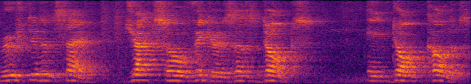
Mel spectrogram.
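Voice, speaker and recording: Slow male narrator in a very echoey room. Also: fairly high pitch. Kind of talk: scripted radio play narration. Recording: very echoey, distant, faintly noisy room.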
